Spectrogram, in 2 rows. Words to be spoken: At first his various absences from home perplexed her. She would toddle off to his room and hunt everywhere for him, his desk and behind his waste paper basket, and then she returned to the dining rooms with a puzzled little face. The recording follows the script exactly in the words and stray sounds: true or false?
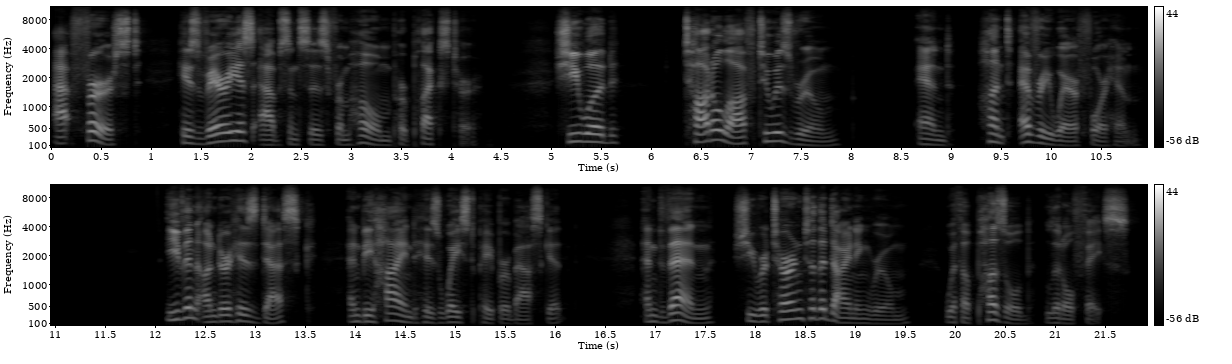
false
